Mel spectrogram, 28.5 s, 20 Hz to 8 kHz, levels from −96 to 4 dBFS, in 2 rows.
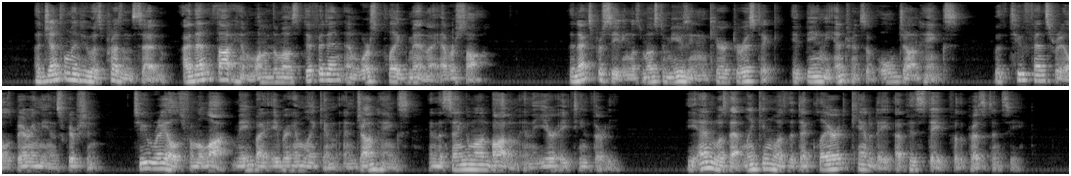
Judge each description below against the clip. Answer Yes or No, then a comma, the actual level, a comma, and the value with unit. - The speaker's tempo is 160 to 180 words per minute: Yes, average, 170 wpm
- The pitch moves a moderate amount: Yes, average, 4.0 semitones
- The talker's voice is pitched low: Yes, low, 115 Hz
